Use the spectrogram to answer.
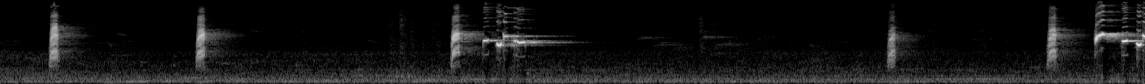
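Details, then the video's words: Sooty-headed bulbul (kutilang) in a training recording for caged birds: sharp, sudden chip notes spaced a second or more apart, with two short bubbly whistled phrases near the middle and end. Background is quiet. "Mastering Burung Kutilang Original Bikin Burungmu Bisa Langsung Nyaut dan Gacor"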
